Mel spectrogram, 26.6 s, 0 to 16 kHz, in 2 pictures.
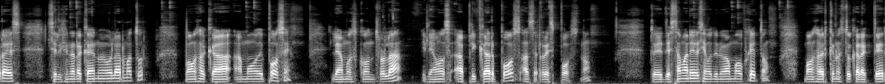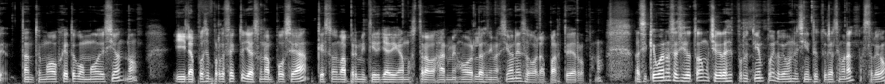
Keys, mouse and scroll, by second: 1.1 click, 2.5-3.9 drag, 5.8 ctrl+a, 10.5-11.1 drag, 11.8 click, 12.7 Tab, 14.2 Tab, 15.0 Tab, 16.4 Tab, 17.2-18.9 middle drag, 19.4 KP_1.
